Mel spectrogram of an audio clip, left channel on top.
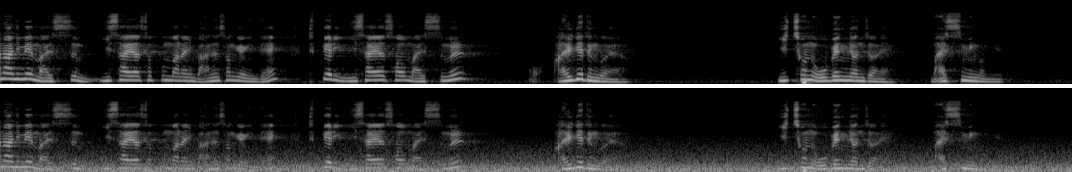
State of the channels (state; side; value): noise; right; rumble, 1 dB below the sound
